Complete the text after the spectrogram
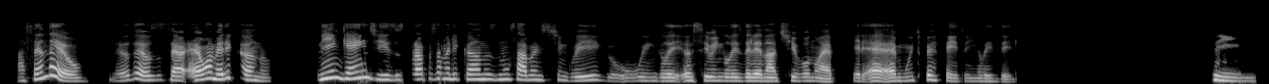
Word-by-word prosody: acendeu. 170 - +2 0.2
Meu 175 +5 -7
Deus 205 -6 +1
do 210 - -14
céu! 195 -2 +3
É 205 - +5
um 245 - +5
americano. 235 - +2 0.5
Ninguém 280 +3 +4
diz. 220 -6 -2
Os 215 -1 -8
próprios 245 +2 -1
americanos 235 -3 0
não 230 +1 -1
sabem 220 -2 +1
distinguir 195 -1 -4
o 150 +2 -10
o 175 - -6
inglês. 165 +1 -2
Se 185 - -1
o - - +1
inglês 170 -1 -2
dele 165 0 +2
é 165 - +4
nativo 160 +1 -1
ou 170 - -3
não 155 - -3
é, 135 -2 +1
porque 155 +3 -9
é 160 0 +4
é - - +1
muito 175 +3 -9
perfeito 185 -10 -2
o - - -11
inglês 145 -1 -8
dele. 130 -3 -11 2.0
Sim. 165 -6 0
185 Hz, 175 wpm, -21 LUFS, 160-230 Hz, 2.0 s, É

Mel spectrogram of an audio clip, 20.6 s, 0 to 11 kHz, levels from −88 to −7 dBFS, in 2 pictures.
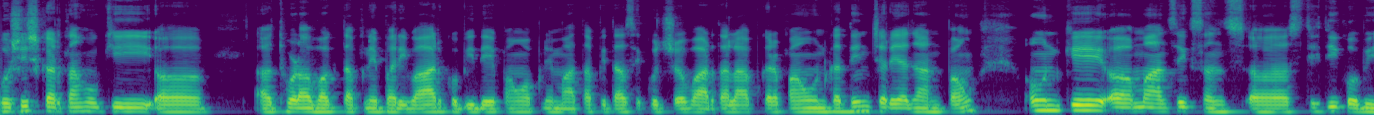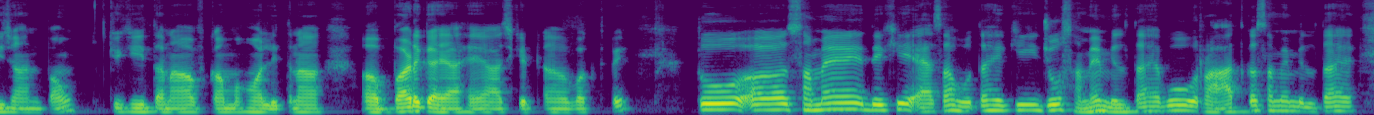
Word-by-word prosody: कोशिश 125 +3 0
करता 120 0 +1
हूँ 120 0 -2
कि 115 - +2 0.3
अ 105 -1 +2 0.4
अ, 100 - +1
थोड़ा 110 -2 +4
वक़्त 105 0 0
अपने 105 +1 -2
परिवार 100 +1 +1
को - - -1
भी 100 +1 -2
दे 100 0 +1
पाऊँ, 100 0 -4
अपने 100 +1 -6
माता-पिता 100 +1 -3
से 100 - -12
कुछ 100 +1 -7
वार्तालाप 100 0 -1
कर 100 0 0
पाऊँ, 105 +1 0
उनका 105 0 +1
दिनचर्या 110 -2 0
जान 105 -1 -1
पाऊँ। 110 +7 -2 0.5
उनके 145 +1 +4
अ, 120 -1 +3
मानसिक 120 +1 0
संस 105 -1 -4
अ, - - +2 0.3
स्थिति 115 +3 -4
को 105 - +4
भी 110 0 +1
जान 100 -1 -3
पाऊँ, 105 +9 -3 0.3
क्योंकि 105 -1 -2
तनाव 100 0 0
का 100 - 0
माहौल 100 -1 -1
इतना 100 +2 -1 0.4
अ, 100 - +4
बढ़ 115 +3 +7
गया 100 -5 +4
है, 100 0 -2
आज 95 0 -3
के - - +4
अ, 100 0 -10 0.2
वक़्त 100 0 -5
पे। - - -4 0.5
तो 170 - +6 0.2
अ, 165 +1 +4
समय 170 +3 +2
देखिए, 155 +2 +3
ऐसा 115 +5 -1
होता 125 +3 -1
है 145 -1 +2
कि 155 +1 0
जो 155 +2 +4
समय 130 -3 -1
मिलता 110 -2 -1
है, 130 - -2
वो 145 +1 +2
रात 105 +1 -1
का 140 - +1
समय 140 -1 -3
मिलता 125 0 -3
है, 130 0 -3
105 Hz, 195 wpm, -23 LUFS, 100-130 Hz, 0.5 s, बढ़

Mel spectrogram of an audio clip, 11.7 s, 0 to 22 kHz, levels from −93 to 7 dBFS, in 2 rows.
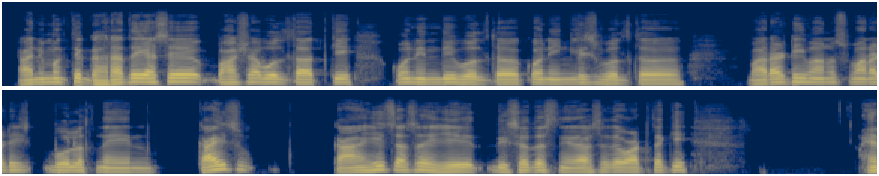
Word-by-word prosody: आणि 120 +3 +1
मग 145 +1 0
ते 160 - +4
घरातही 120 +6 +3
असे 160 +2 +5
भाषा 130 +3 0
बोलतात 130 -3 +2
की 140 -1 0 0.3
कोण 140 0 -2
हिंदी 130 +1 +1
बोलतं, 120 -1 +2
कोण 130 -1 0
इंग्लिश 125 +1 -4
बोलतं, 115 0 -1 0.5
मराठी 135 +7 +1
माणूस 140 -2 -3
मराठी 135 +1 -1 0.2
बोलत 130 0 +1
नाही, 115 -2 -2 0.5
काहीच 170 +2 +5 0.6
काहीच 125 +7 +1
असं 145 +1 +1
हे 120 -2 +2 0.2
दिसतच 130 +2 -1
नाही. 115 -2 -2
असं 120 +2 0
वाटतं 120 +3 +1
की 150 - -1 1.2
हे 130 - +3
130 Hz, 150 wpm, -24 LUFS, 120-140 Hz, 1.2 s, असे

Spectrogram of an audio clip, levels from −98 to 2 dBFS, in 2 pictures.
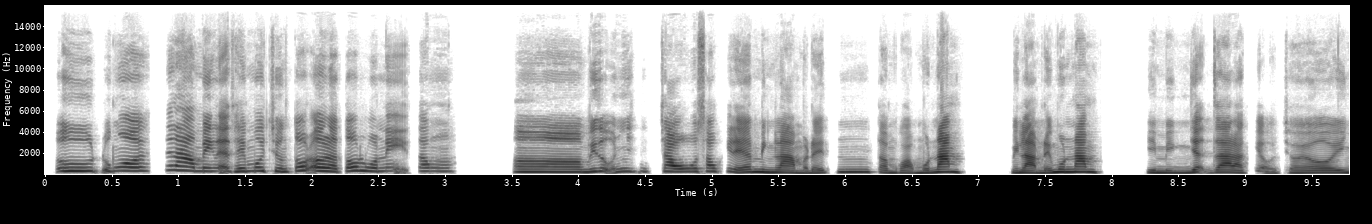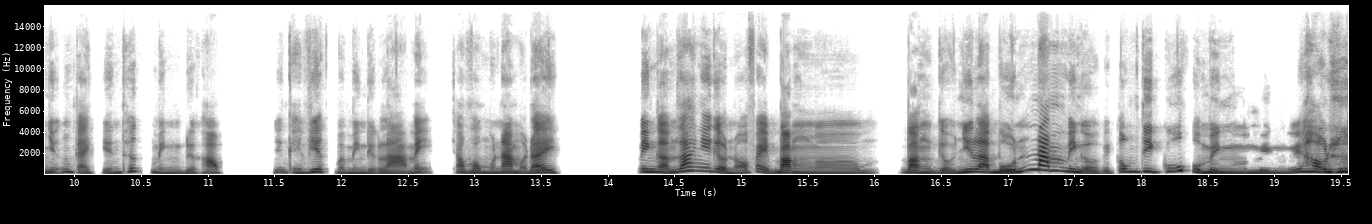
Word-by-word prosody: Ừ, 330 +2 +3
đúng - - -6
rồi. 345 -1 +2 0.2
Thế 420 - -7
là 385 -4 +4
mình 320 -1 -1
lại - - 0
thấy 295 +1 -1
môi 340 +2 -2
trường 290 -4 -4
tốt 365 +7 0
ơi 335 -1 +5
là 300 - +3
tốt 330 +6 0
luôn 320 -4 -1
ấy. 330 - -7
Xong, 315 -1 -7 0.4
ờ, 250 -1 +2
ví 265 - +1
dụ 305 - -3
như 280 +3 -6 0.2
sau 285 0 +2
sau 295 +1 -3
khi 285 -1 -11
đấy 220 - +1
là - - +2
mình 235 -3 +3
làm 200 -5 +1
ở - - -5
đấy, 165 +3 -4
ưm, 240 0 -1
tầm 200 -5 -5
khoảng 170 -3 -4
1 175 - -1
năm. 240 +3 +5 0.4
Mình 195 0 -2
làm 190 -2 +4
ở - - -3
đấy 180 - 0
1 235 +2 +6
năm 245 -1 +4 0.4
thì 200 - -3
mình 180 -2 -2
nhận 220 -3 -2
ra 215 0 +3
là, 195 - 0
kiểu, 135 - -10
trời 170 +2 -5
ơi, 195 +2 -1
những 205 +6 -3
cái 175 -7 -5
kiến 175 0 -5
thức 290 +9 -5
mình 160 -5 -6
được 155 -1 -8
học, 165 -3 -3 0.4
những 210 -1 -13
cái 180 -4 -6
việc 235 +7 +1
mà 155 - -8
mình 160 0 -3
được 155 0 -6
làm 165 -2 -2
ấy, 200 +2 -4 0.2
trong 205 -1 -3
vòng 190 -3 -1
1 165 - -3
năm 195 +3 +3
ở 160 - -6
đây, 195 +3 +3 0.6
mình 265 -2 +3
cảm 215 -2 +3
giác, 360 - +3
như 335 -2 -2
kiểu, 260 -8 +2
nó 165 +1 -4
phải 225 +1 -1
bằng, 185 -1 +4
ờ, 175 0 -5 0.3
bằng, 185 -2 +1
kiểu 175 -4 -3
như 215 +9 +3
là, 245 -3 +5
4 205 0 +5
năm 390 -5 +6
mình 255 -5 +4
ở 175 -6 -2
cái 160 - -10
công 260 +8 -3
ty 265 -4 +1
cũ 295 +8 +1
của 235 - 0
mình 185 -3 +2
mà - - -4
mình 180 -1 -2
mới 240 +7 0
học 265 -2 +5
được. 275 - +9
215 Hz, 300 wpm, -22 LUFS, 180-275 Hz, 0.6 s, được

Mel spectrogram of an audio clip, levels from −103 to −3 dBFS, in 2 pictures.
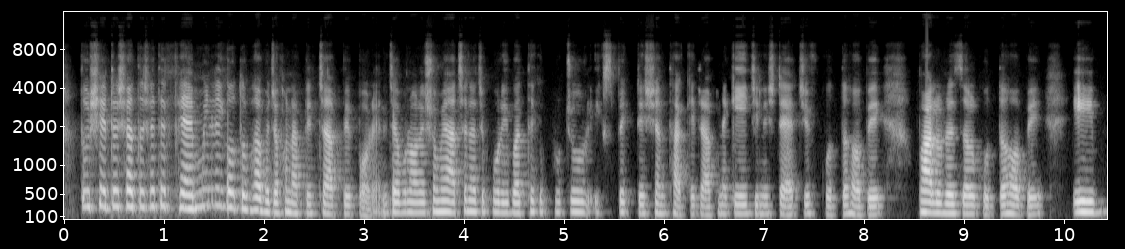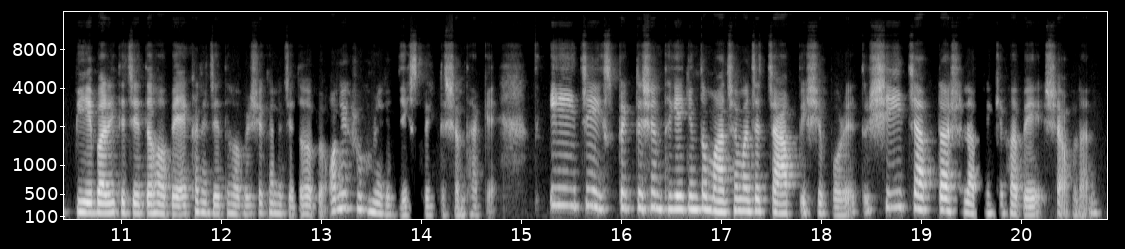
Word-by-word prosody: তো - - -3
সেটার 280 -1 +1
সাথে, 275 0 +4
সাথে 280 +1 0
ফ্যামিলিগতভাবে 255 -5 +2
যখন 175 +2 0
আপনি 165 -1 -5
চাপে 155 -1 +1
পড়েন। - - -5
যেমন 175 0 +2
অনেক 175 0 0
সময় 190 -1 +4
আছে 180 - -6
না - - +4
যে - - -3
পরিবার 175 -1 +1
থেকে 190 0 -4
প্রচুর 185 0 -2 0.2
এক্সপেকটেশন 165 -2 -5
থাকে, 165 - -2
যে - - -2
আপনাকে 155 +2 -8
এই - - -1
জিনিসটা 155 0 -4
অ্যাচিভ 145 +3 -4
করতে 145 +1 -5
হবে। 140 0 0 0.5
ভালো 180 -1 +9
রেজাল্ট 155 -1 +2
করতে 145 +1 -4
হবে। 150 -1 -1 0.5
এই 185 - +8 0.3
বিয়েবাড়িতে 175 -1 +6
যেতে 165 0 +3
হবে, 155 -2 +1
এখানে 180 +3 -3
যেতে 155 +1 -2
হবে, 150 -1 -4
সেখানে 170 -1 -4
যেতে 145 0 -7
হবে। 145 - -5
অনেক 250 +4 -1
রকমের 195 -7 0
কিন্তু 145 -3 -10
এক্সপেকটেশন 140 -1 -7
থাকে। 145 0 -11 0.4
তো - - -27 0.2
এইযে 295 0 -2
এক্সপেকটেশন 255 +1 -1
থেকে 235 0 +5
কিন্তু 230 0 +4
মাঝে, 190 +1 +4
মাঝে 200 0 +3
চাপ 165 -1 +6
এসে 170 - -4
পড়ে। 135 -1 -3
তো - - -11
সেই 260 0 -1
চাপটা 225 -2 +4
আসলে 205 -3 -4
আপনি 165 - -16
কিভাবে 155 -4 -1 0.2
সামলান? 170 - -5
175 Hz, 180 wpm, -23 LUFS, 155-225 Hz, 0.5 s, ভালো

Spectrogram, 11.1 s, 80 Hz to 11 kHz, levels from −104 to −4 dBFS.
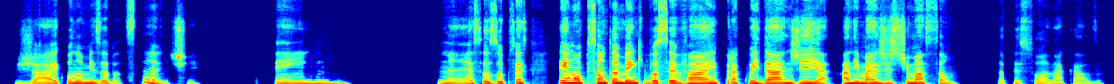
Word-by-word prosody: já 160 +3 -8
economiza 245 +3 -1
bastante 245 - -9 0.8
tem, 185 +2 -8 0.9
né, 170 -2 -9
essas 205 0 -5
opções. 235 +3 -1 0.3
Tem 280 +1 +4
uma 280 -1 +8
opção 265 0 +4
também 255 -1 +6
que 275 - -3
você 270 -1 0
vai 230 +2 +1
pra 245 -1 -5
cuidar 240 0 +1
de 250 +1 +1
a 225 -3 -6
animais 235 0 +3
de 230 - -6
estimação 235 -6 -2 0.4
da 175 - -18
pessoa 180 -2 -16
na 165 +1 -14
casa, 155 -3 -23
230 Hz, 135 wpm, -21 LUFS, 180-250 Hz, 0.9 s, uma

